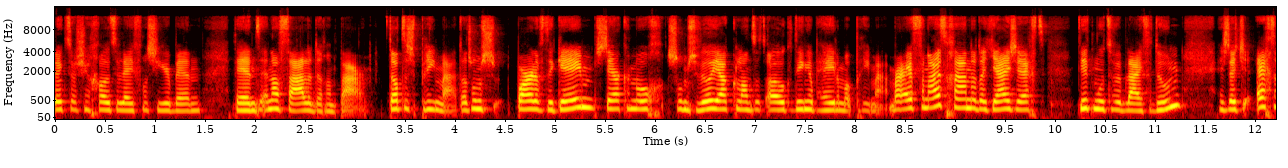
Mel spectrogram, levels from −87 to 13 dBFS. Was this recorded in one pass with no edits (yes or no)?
no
